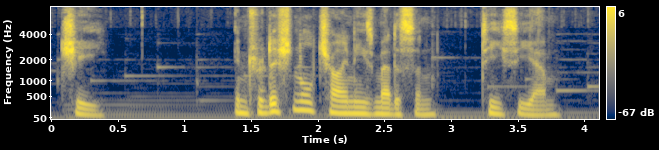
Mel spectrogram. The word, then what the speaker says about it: qi: of harmony, the flow of energy, or qi, pronounced qi.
